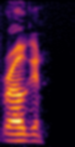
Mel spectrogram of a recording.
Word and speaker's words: Rogan: Is that how you pronounce that? – It's Rogan.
